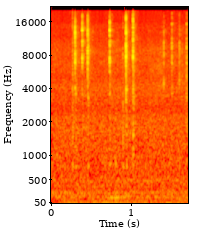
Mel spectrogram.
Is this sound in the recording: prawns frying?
no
